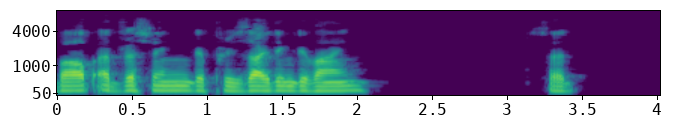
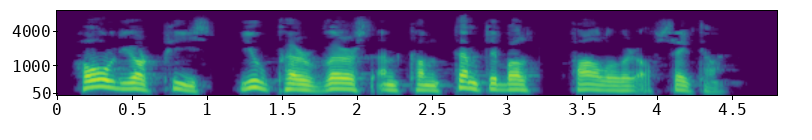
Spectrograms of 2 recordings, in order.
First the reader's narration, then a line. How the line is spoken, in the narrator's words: That evil man furiously retorted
